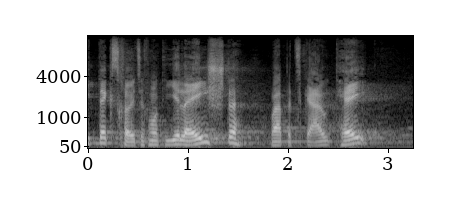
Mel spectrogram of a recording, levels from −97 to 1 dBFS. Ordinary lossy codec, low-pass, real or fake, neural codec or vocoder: Opus, 64 kbps; 14.4 kHz; real; none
